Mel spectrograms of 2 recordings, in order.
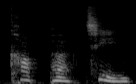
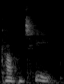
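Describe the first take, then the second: First: The phrase is said slowly and clearly. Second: The phrase is said fast with reduced words. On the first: "if I'm saying it very slowly" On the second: "if I say it fast"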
